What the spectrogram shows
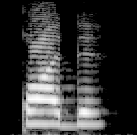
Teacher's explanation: یہاں دال کا حکم ہے قلقلہ. قلقلہ کا معنی ہے حرف ساکن کو ہلانا، تو ہم حرف دال کو ہلاتے ہوئے یہ کلمہ کو پڑھیں گے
